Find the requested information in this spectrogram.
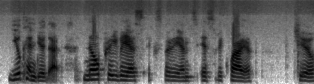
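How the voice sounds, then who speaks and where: A woman with a German accent speaks very slowly at a fairly low pitch with ordinary pitch variation, in a dry, close sound with no echo. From Germany. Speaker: art teacher. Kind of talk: online presentation. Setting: recorded video session. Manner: halting.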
